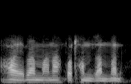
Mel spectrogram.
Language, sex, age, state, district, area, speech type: Assamese, male, 30-45, Assam, Biswanath, rural, conversation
